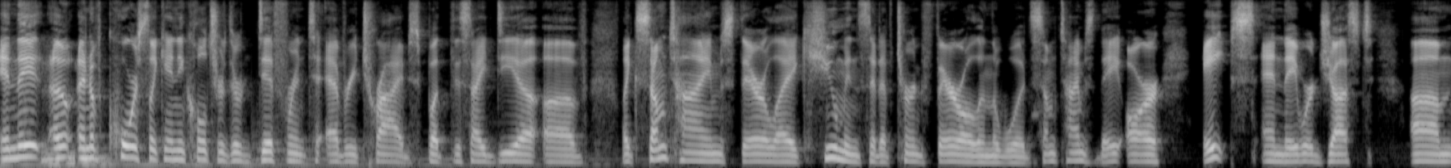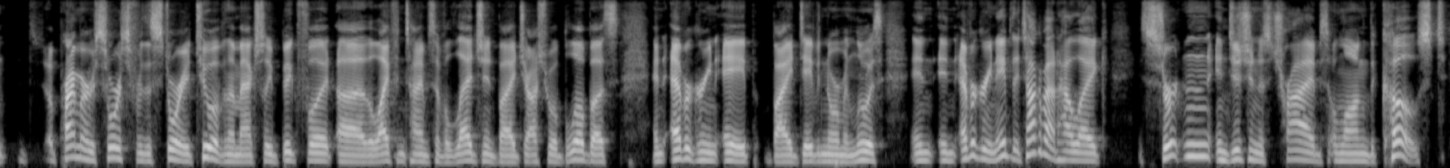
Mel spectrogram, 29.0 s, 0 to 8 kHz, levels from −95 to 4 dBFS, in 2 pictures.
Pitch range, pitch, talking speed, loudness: 125-155 Hz, 135 Hz, 170 wpm, -21 LUFS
